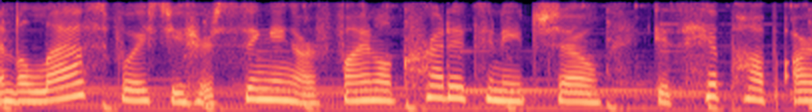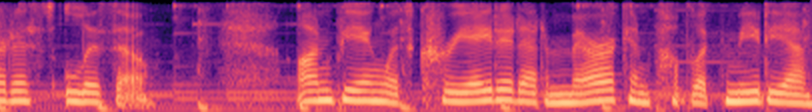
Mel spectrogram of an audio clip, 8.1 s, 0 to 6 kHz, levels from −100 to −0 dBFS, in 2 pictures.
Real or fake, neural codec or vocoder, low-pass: real; none; 5.4 kHz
